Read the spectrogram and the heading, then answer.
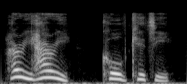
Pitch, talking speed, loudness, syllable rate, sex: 250 Hz, 130 wpm, -15 LUFS, 6.3 syllables/s, female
